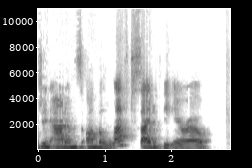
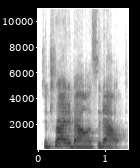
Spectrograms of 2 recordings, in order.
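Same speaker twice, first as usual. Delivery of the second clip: normal talking voice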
